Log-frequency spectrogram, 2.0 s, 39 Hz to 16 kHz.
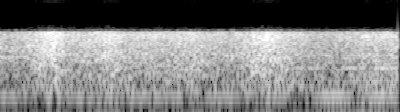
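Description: Shortwave radio static and hiss from a weak AM broadcast on 3325 kHz, heard through a narrow receiver filter, with no clear programme audio.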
